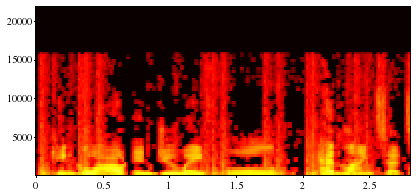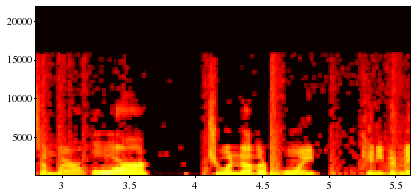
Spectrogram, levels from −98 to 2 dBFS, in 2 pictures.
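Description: Overdone noise removal runs throughout the speech. The noise reduction was set too aggressively, so frequency bands near its noise estimate are pushed down or switched off, taking quieter voice detail with them. The background drops and breaks up into twinkling specks.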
